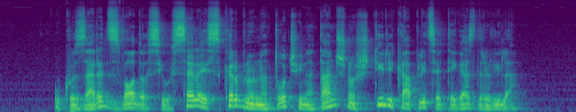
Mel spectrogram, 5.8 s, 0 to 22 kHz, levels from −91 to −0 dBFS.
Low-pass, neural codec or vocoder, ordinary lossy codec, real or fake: none; none; none; real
